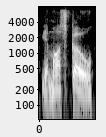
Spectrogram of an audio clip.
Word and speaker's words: Moscow: So, and then, Moscow is how they pronounce it, is north of me about 3 or 4 hours.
